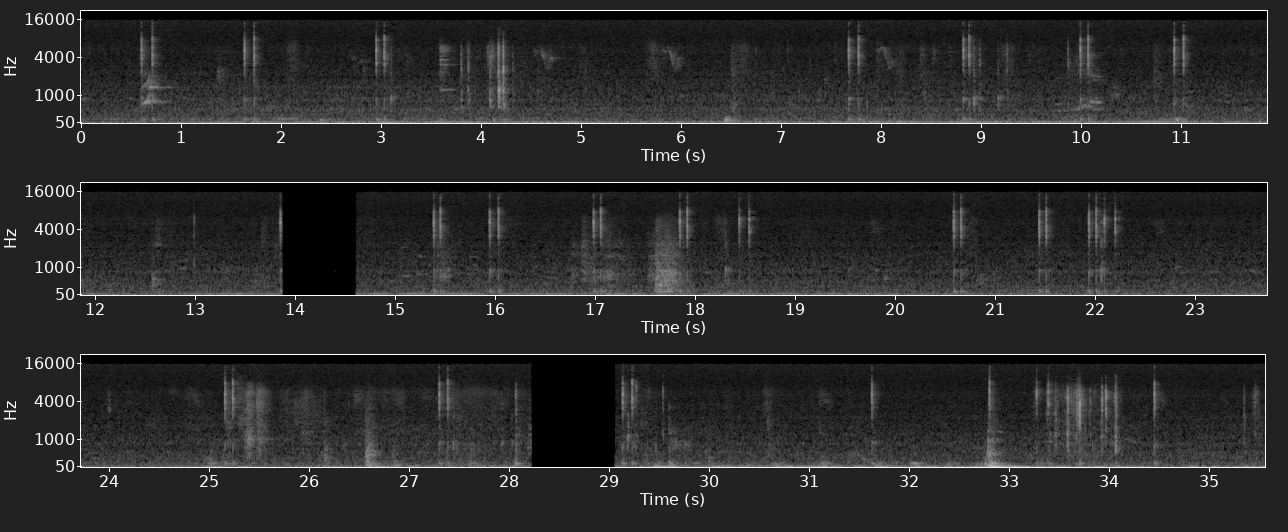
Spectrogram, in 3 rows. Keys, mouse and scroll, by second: 0.4 click, 1.5 click, 2.8 click, 4.1 alt+Tab, 7.5 click, 8.7 click, 9.8 click, 10.8 click, 13.7 click, 15.2 click, 15.8 click, 16.8 click, 17.7 click, 18.3 right click, 20.4 click, 21.3 click, 21.8 click, 22.0 right click, 25.0 click, 27.2 click, 29.0 click, 31.5-32.8 drag, 33.1 right click, 33.8 h, 34.3-35.5 drag.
